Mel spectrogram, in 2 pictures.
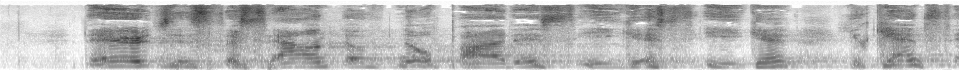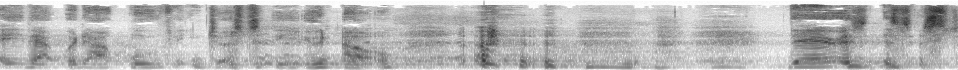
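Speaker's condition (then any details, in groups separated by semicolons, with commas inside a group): Dysphonia; lost ability to sing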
